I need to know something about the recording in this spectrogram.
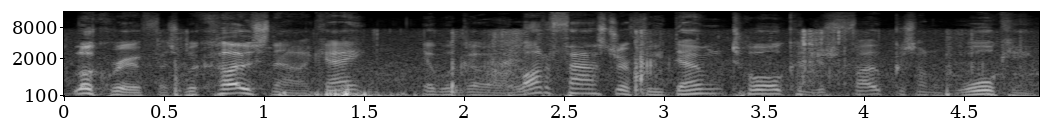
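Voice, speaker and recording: Bossy, tight-fisted straight man played by a man, brisk and curt, for a comedy audio play, faint noise. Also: fairly high pitch, lively intonation, close to an everyday voice. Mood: dry, exasperated. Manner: dry, curt. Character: exasperated, stingy, bossy straight man of comic duo. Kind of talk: amateur audio comedy acting.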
